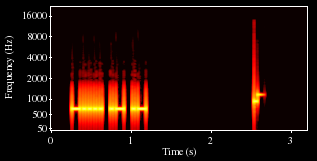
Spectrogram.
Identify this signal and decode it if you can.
Morse code, heard as a keyed tone, about 34 wpm, 700 Hz. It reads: 6AA
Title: Common Cut Numbers - 3-Digit 35wpm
